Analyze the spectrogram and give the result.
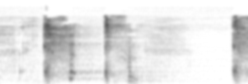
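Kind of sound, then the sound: human body sound, coughing fit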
